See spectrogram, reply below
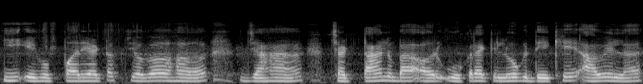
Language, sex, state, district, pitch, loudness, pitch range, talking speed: Bhojpuri, male, Bihar, Muzaffarpur, 160 Hz, -18 LUFS, 155-165 Hz, 130 wpm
